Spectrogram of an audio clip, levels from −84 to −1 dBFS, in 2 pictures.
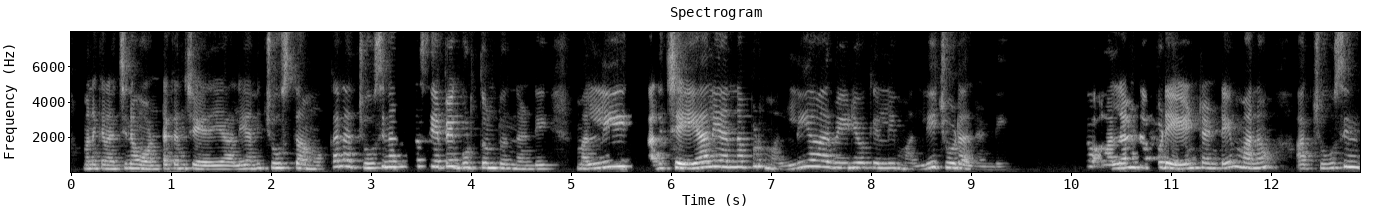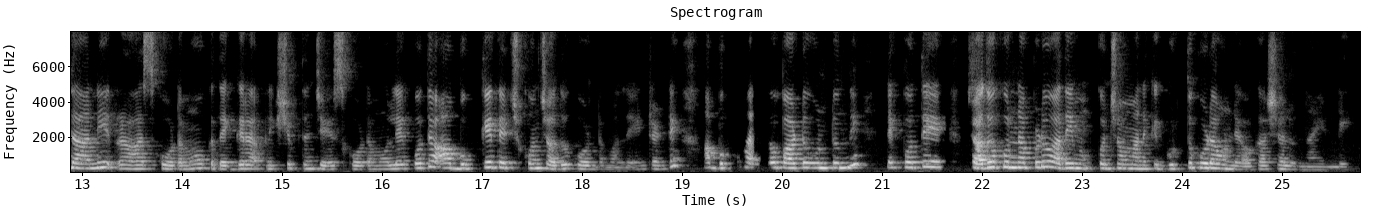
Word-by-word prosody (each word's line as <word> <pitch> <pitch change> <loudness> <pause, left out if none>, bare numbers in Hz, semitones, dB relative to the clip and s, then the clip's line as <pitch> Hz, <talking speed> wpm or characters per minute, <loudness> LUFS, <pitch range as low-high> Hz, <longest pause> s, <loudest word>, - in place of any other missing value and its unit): మనకు 225 0 -2
నచ్చిన 215 +3 0
వంటకం 230 +3 -2
చేయాలి 200 -1 +1
అని 245 - -2
చూస్తాము. 265 -6 +2
కానీ 335 +2 0
అది 325 -1 -5
చూసినంత 320 +5 +3
సేపే 345 0 +4
గుర్తుంటుందండి. 250 -7 +1 0.4
మళ్ళీ 265 +8 +2 0.4
అది 255 - -1
చేయాలి 270 +6 +7
అన్నప్పుడు 320 +2 +1
మళ్ళీ 220 - -5
ఆ - - +1 0.2
వీడియోకెళ్ళి 275 -1 -1
మళ్ళీ 200 +12 -2
చూడాలండి. 180 -11 -2 0.8
సో - - -6 0.2
అలాంటప్పుడేంటంటే 265 0 +2 0.2
మనం 265 +2 +2 0.4
ఆ - - -1
చూసిన 270 +6 +2
దాన్ని 255 +3 +2 0.2
రాసుకోవటమో, 215 -1 -4
ఒక 245 - -9
దగ్గర 200 +3 -2 0.2
నిక్షిప్తం 220 +2 -8
చేసుకోవటమో 195 0 -6
లేకపోతే 255 +7 -2
ఆ - - +2
బుక్కే 240 +5 0
తెచ్చుకొని 270 -2 -2
చదువుకోవటం 205 - -4
వల్ల 95 - -19
ఏంటంటే 205 - -8 0.3
ఆ - - -6
బుక్కు 255 +2 -4
మనతో 285 +1 -1
పాటు 265 +1 +4
ఉంటుంది. 275 - +3 0.3
లేకపోతే 295 +2 -1 0.4
చదువుకున్నప్పుడు 295 +2 +4
అది 265 0 +3 0.3
కొంచెం 240 0 -4
మనకి 220 0 -4
గుర్తు 225 +4 -4
కూడా 260 -1 +5
ఉండే 195 -3 -5
అవకాశాలున్నాయండి. 175 -4 -9
245 Hz, 120 wpm, -21 LUFS, 210-280 Hz, 0.8 s, చేయాలి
